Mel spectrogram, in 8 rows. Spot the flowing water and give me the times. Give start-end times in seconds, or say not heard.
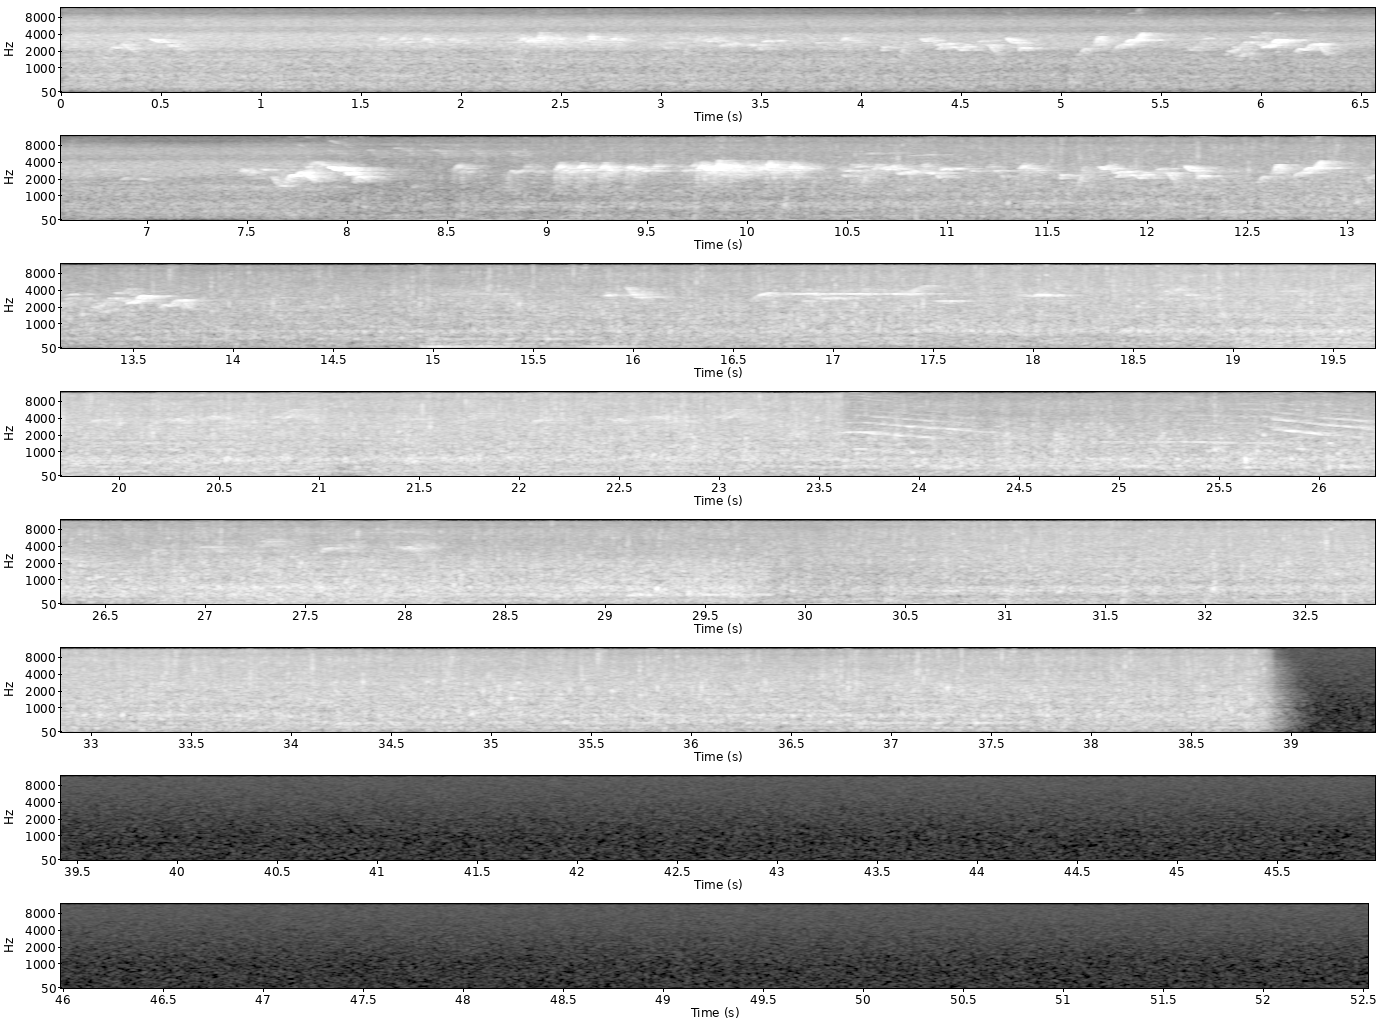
0.0-39.0.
